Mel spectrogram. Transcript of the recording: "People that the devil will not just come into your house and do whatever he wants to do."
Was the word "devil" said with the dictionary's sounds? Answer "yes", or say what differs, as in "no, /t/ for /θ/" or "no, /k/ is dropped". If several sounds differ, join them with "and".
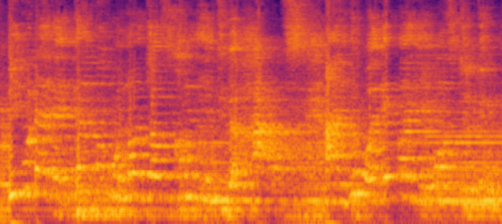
no, /p/ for /v/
